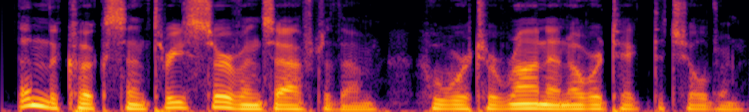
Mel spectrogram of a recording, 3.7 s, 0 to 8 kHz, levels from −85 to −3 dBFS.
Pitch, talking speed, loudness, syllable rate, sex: 105 Hz, 255 wpm, -17 LUFS, 6.9 syllables/s, male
